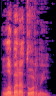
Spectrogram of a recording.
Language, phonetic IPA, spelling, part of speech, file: Russian, [ɫəbərɐˈtornɨj], лабораторный, adjective, Ru-лабораторный.ogg
- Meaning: laboratory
